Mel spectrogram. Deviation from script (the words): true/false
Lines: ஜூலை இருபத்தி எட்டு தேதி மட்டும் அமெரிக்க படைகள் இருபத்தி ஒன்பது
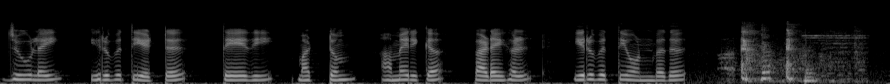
false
